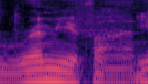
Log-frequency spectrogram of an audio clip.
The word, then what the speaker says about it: Remofan: You're speaking of that USA Today investigation into that dietary supplement that's spelled Remofan. It's pronounced Remufan.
